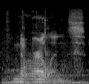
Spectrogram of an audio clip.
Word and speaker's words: New Orleans: I don't know how to pronounce it the way they like to have it pronounced, but Narlands is what it sounds like when they pronounce it.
